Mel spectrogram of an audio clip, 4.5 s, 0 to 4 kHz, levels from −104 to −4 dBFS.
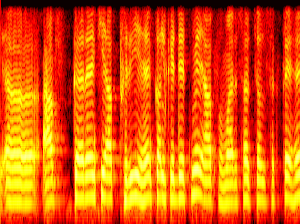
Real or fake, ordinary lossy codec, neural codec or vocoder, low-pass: real; none; none; 3.6 kHz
